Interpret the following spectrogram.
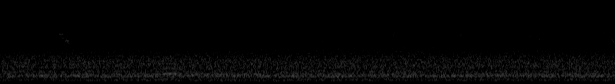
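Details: Steady, even droning of many honey bees at a Treviso apiary in Italy, morning of 22 May 2010, during the May swarming month, with faint high bird chirps scattered through the continuous hum.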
